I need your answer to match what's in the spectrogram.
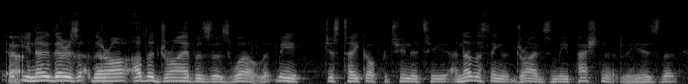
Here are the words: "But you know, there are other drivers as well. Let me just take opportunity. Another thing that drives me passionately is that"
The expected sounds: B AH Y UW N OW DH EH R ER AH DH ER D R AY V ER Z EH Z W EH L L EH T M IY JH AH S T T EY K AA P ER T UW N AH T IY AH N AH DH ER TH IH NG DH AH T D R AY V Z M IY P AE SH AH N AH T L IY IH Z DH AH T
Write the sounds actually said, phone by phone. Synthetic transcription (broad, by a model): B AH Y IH N OW DH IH R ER AH DH ER D R AY V ER Z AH Z W EH L L EH T M IY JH AH S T T EY K AA P ER T UW N AH T IY AH N AH DH ER TH IH NG DH AH T D R AY V Z M IY P AE SH AH N AH T L IY IH Z DH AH T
